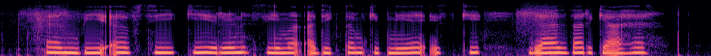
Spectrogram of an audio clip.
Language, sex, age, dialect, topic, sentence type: Hindi, female, 18-24, Garhwali, banking, question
